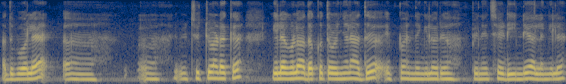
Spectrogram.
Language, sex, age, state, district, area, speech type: Malayalam, female, 30-45, Kerala, Wayanad, rural, spontaneous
